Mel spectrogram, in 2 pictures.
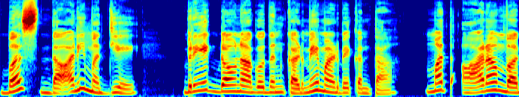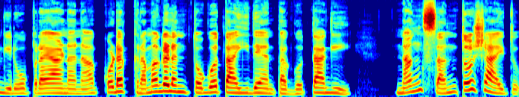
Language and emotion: Kannada, happy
